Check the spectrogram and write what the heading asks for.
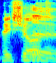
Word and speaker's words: Peychaud's: Peychaud's bitters.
